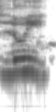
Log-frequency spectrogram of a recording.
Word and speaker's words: Louis: तो बच्चों ने, मैं तो लुइस पढ़ती रही हूँ सारी जिंदगी, लुइस पास्चर। तो प्रोनाउंसिएशन हमारी रॉन्ग होती है, पर आजकल यूट्यूब के ज़माने में हमारी प्रोनाउंसिएशन गलत नहीं होनी चाहिए. बट वन ऑफ the student told me, because she was listening to that German singer or someone, she said, "Ma'am, it's Louis."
